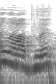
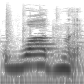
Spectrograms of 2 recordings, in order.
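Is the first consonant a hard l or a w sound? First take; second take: hard l; w sound. First: The first consonant is a hard l. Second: The first consonant is a w sound. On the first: The speaker calls it wrong. "Не «ладний»" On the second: The speaker calls it right. "маємо тут губний звук"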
